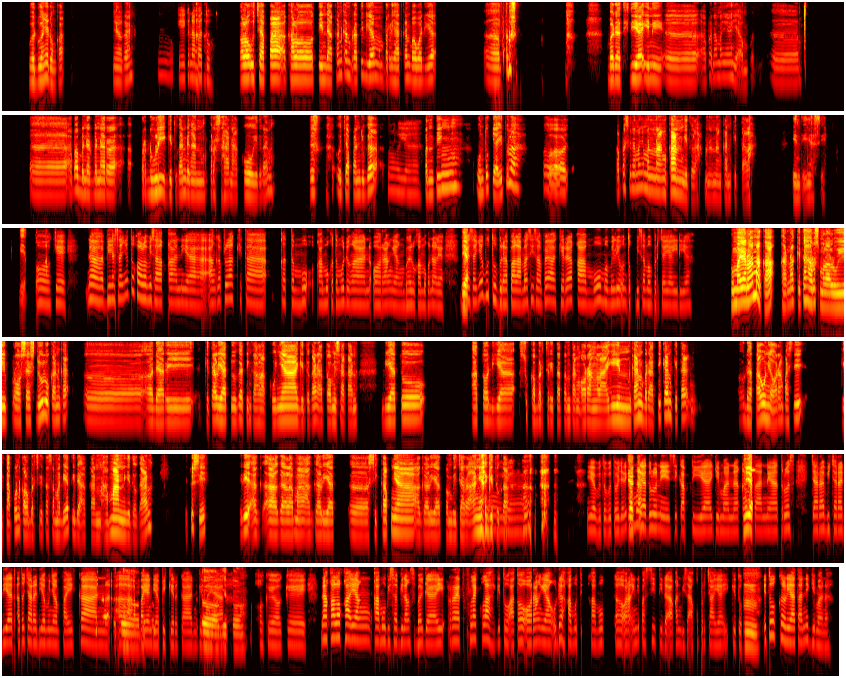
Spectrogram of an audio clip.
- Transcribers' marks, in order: other background noise; other noise; chuckle; tsk; chuckle; laughing while speaking: "pembicaraannya"; chuckle; in English: "red flag-lah"
- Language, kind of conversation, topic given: Indonesian, podcast, Menurutmu, apa tanda awal kalau seseorang bisa dipercaya?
